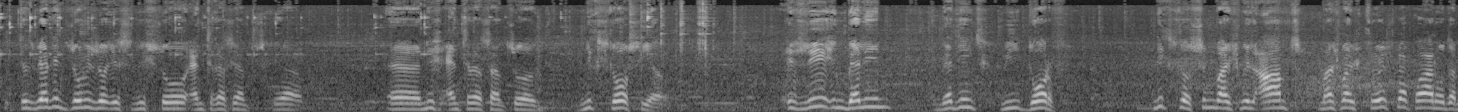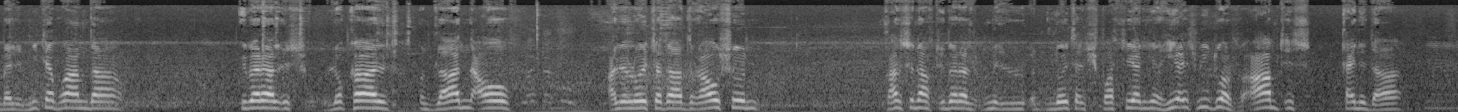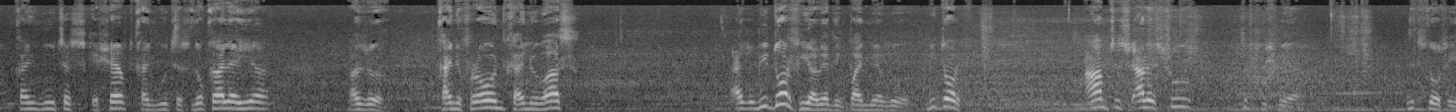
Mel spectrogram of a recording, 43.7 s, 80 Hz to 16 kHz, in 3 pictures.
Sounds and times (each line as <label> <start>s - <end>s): old man talking 0.0s - 3.0s
old man talking 3.8s - 6.7s
old man talking 7.8s - 10.7s
old man talking 11.5s - 15.8s
old man talking 17.0s - 22.2s
old man talking 23.4s - 28.7s
old man talking 29.3s - 31.9s
old man talking 32.6s - 34.9s
old man talking 36.4s - 38.9s
old man talking 39.9s - 42.3s
old man talking 43.2s - 43.7s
